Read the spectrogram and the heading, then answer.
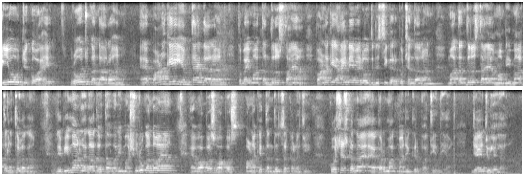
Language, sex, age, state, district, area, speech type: Sindhi, male, 60+, Maharashtra, Mumbai Suburban, urban, spontaneous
